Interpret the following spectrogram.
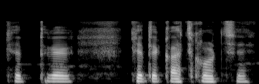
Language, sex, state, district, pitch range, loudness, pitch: Bengali, male, West Bengal, North 24 Parganas, 135-140 Hz, -19 LUFS, 135 Hz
